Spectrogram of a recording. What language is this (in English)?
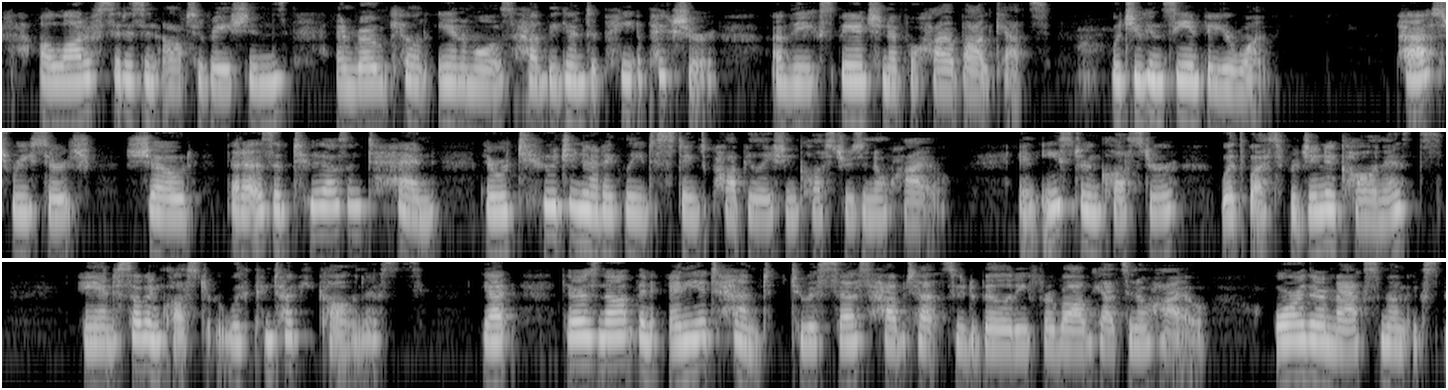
English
